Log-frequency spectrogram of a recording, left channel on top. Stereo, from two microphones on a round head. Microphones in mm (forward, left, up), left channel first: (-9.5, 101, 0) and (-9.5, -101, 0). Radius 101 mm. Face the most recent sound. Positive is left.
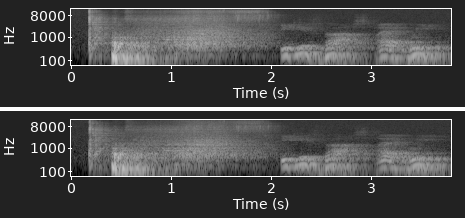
turn(degrees=45)  # may be behind; listen again after turning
